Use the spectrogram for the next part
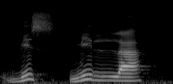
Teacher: Alhamdulillah, bismillah, ya, bismillah bukan bismi Allah, bukan, tapi bismillah, dibuang hamzanya, tidak dilafalkan alifnya atau hamzanya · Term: hamzah wasol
